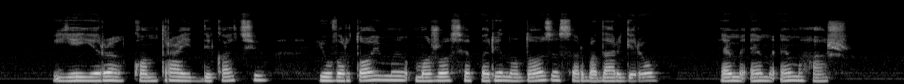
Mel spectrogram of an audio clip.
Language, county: Lithuanian, Vilnius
